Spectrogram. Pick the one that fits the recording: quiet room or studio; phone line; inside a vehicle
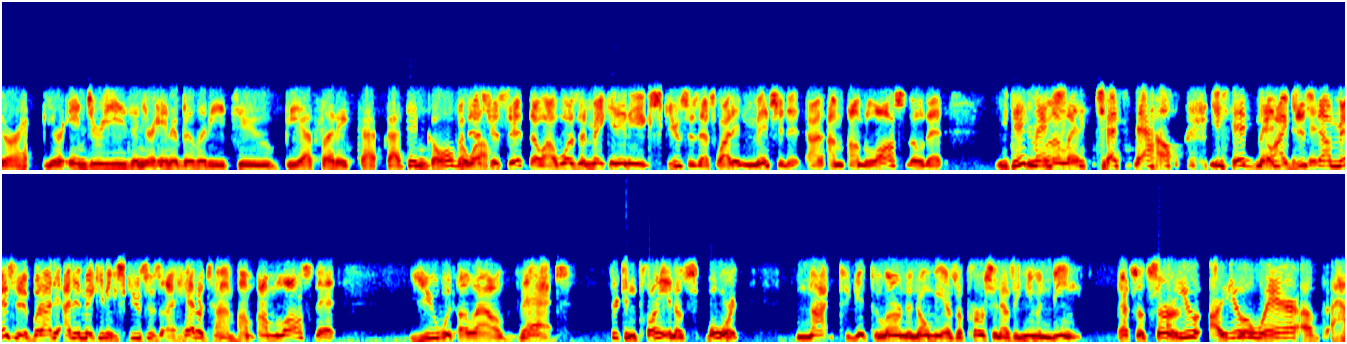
phone line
